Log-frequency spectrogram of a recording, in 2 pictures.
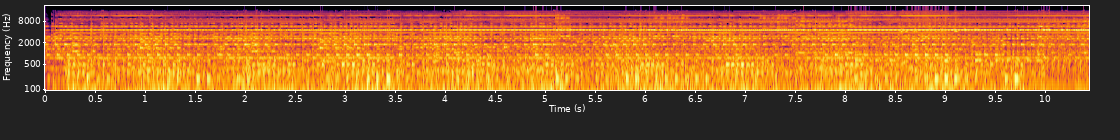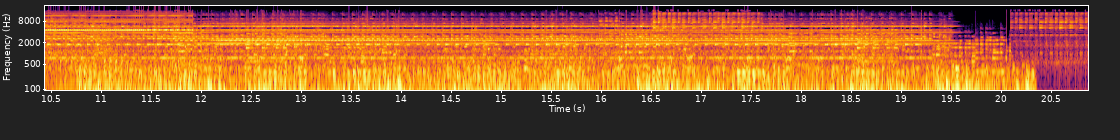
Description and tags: This one is a brain shrinker. It will make both you as pod owner and people near you mad.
